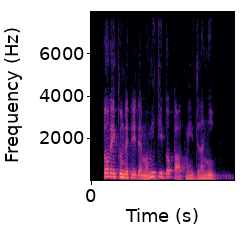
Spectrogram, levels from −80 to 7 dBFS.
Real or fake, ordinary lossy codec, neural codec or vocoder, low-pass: fake; none; codec, 16 kHz, 1 kbps, X-Codec, HuBERT features, trained on balanced general audio; none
